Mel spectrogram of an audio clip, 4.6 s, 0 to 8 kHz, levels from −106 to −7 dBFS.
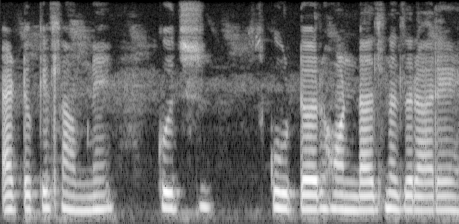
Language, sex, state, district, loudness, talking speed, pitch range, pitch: Hindi, female, Uttar Pradesh, Jalaun, -16 LUFS, 130 wpm, 190-215 Hz, 200 Hz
